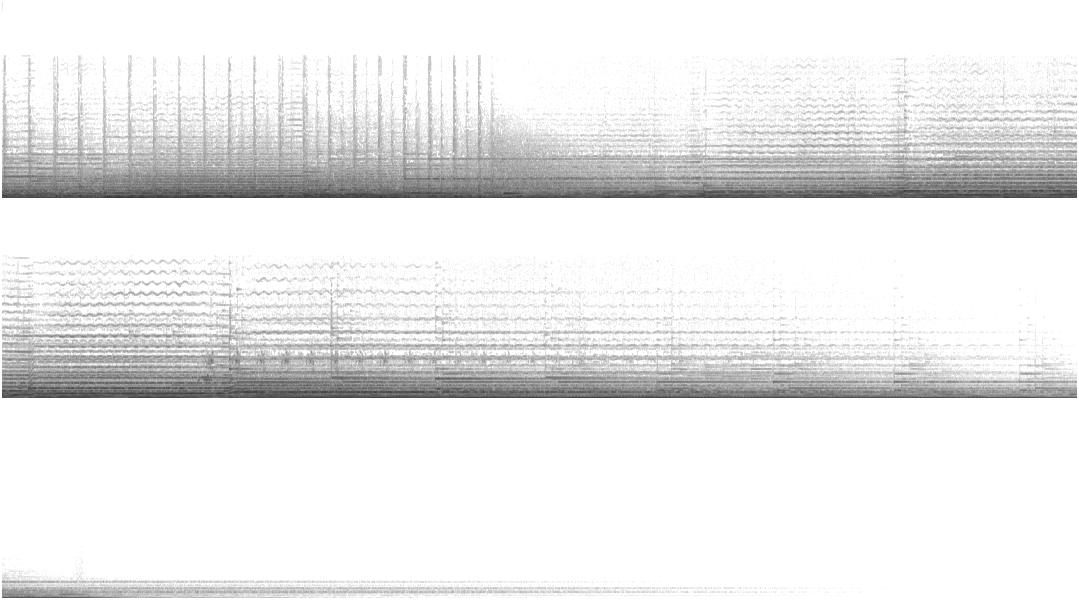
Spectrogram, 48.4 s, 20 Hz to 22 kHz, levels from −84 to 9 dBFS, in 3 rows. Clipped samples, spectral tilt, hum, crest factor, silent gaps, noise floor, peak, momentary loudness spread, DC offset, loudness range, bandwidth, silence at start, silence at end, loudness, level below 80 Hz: under 0.1%; -7.5 dB/octave; none; 16 dB; none; under -90 dBFS; -2 dBFS; 9 LU; under 0.1%; 9 LU; 12 kHz; 0 s; 14.45 s; -18 LUFS; -24 dBFS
